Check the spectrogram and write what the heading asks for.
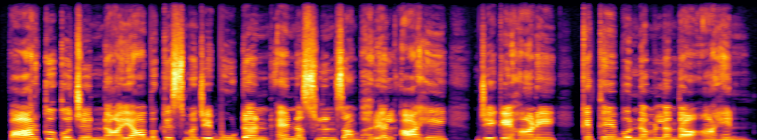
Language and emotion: Sindhi, neutral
